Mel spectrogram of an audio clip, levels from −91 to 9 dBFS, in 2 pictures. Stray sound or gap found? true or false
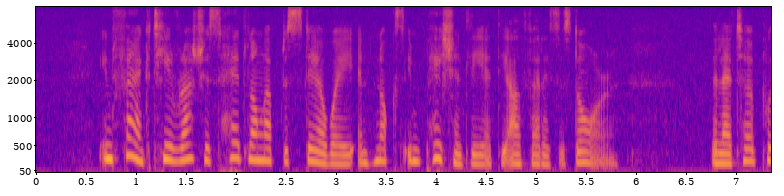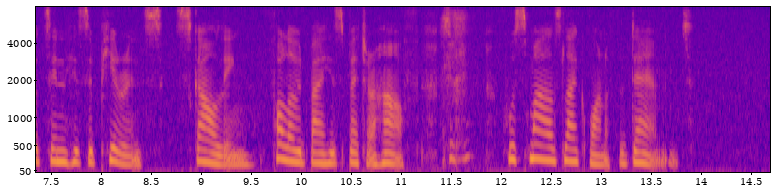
true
